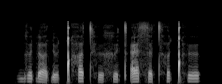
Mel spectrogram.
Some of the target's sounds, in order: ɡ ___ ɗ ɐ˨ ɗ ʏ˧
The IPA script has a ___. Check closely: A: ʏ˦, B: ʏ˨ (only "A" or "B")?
A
